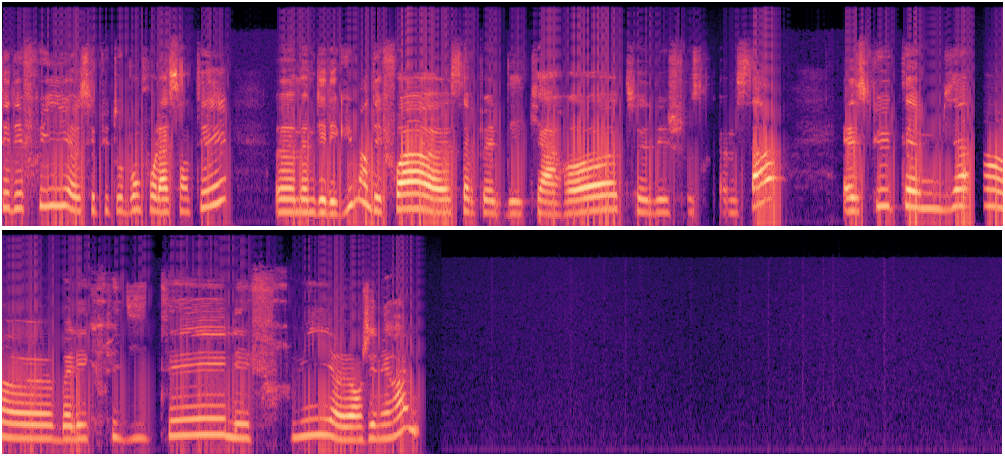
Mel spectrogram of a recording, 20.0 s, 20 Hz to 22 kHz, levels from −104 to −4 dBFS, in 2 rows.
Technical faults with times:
0.00-20.01 buffer tearing
4.00-13.04 time-stretched section
4.94-5.04 AAC frame loss with concealment
6.82-7.29 AAC frame loss with concealment
9.62-9.86 AAC frame loss with concealment
14.13-14.27 AAC frame loss with concealment

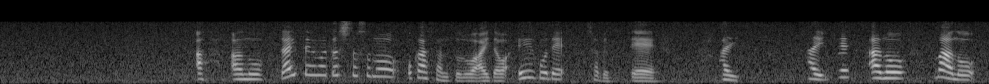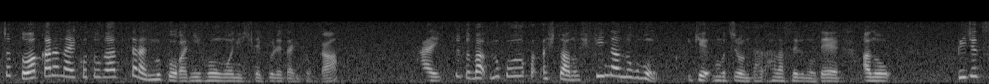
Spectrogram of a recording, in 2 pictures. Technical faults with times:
none

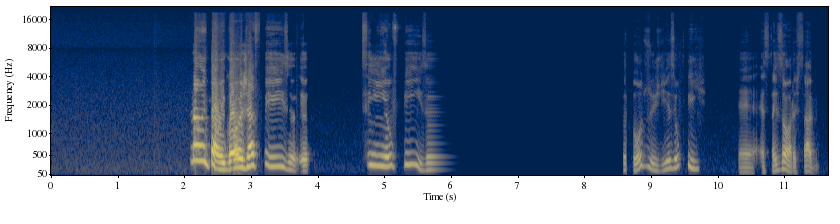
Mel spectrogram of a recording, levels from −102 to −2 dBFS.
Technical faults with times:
2.14-3.00 microphone overload
2.16 microphone volume stepped down
3.15 microphone volume stepped down
5.65-8.64 long network dropout
8.71-11.67 jitter buffer speed-up

